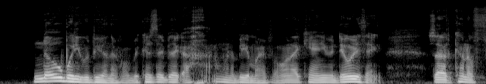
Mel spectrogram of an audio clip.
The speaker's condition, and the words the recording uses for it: None; typical speech.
